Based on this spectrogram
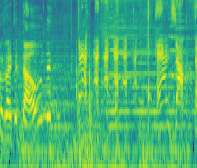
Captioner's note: yago cackles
